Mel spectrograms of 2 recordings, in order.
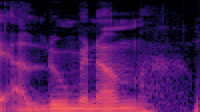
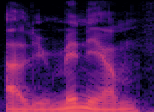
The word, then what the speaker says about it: aluminium: So Jamaica is one of the top three producers of bauxite, which is used to make what Americans say aluminum, but it should be pronounced aluminium.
